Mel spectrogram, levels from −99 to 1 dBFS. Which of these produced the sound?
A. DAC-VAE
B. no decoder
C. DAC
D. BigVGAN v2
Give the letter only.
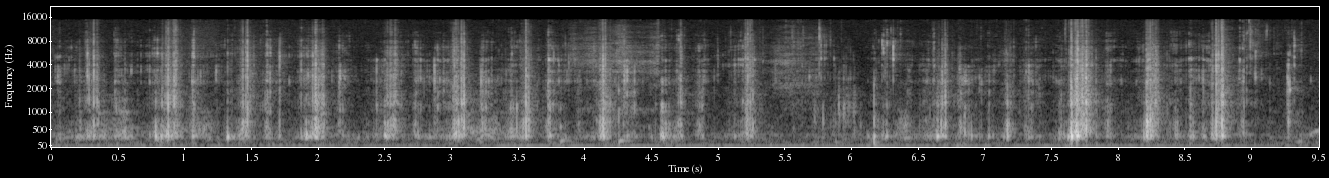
B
